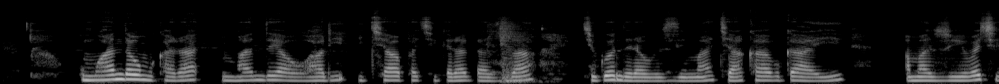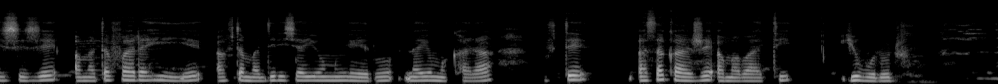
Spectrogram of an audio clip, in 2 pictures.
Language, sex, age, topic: Kinyarwanda, female, 18-24, government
